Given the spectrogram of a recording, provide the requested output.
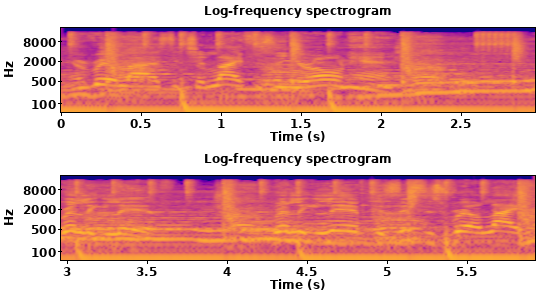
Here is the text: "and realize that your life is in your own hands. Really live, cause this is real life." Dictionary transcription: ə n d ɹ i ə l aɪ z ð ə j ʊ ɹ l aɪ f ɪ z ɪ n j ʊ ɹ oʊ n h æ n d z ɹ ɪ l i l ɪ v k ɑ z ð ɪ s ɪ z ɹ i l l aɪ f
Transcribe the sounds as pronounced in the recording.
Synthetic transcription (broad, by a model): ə n ɹ i ə l aɪ z ð ə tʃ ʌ ɹ l aɪ f ɪ z ɪ n j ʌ ɹ oʊ n h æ n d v ɹ ɪ l i l ɪ v k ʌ z ð ɪ s ɪ z ɹ i l l aɪ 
